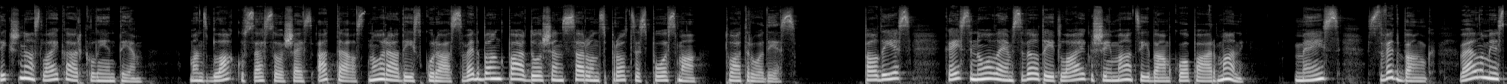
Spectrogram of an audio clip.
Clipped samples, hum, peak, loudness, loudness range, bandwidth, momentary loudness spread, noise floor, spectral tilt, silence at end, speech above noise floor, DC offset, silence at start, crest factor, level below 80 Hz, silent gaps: under 0.1%; none; 0 dBFS; -15 LUFS; 4 LU; 16.5 kHz; 11 LU; -70 dBFS; -5.5 dB/octave; 0 s; 56 dB; under 0.1%; 0 s; 14 dB; -48 dBFS; none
